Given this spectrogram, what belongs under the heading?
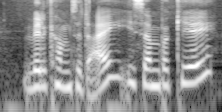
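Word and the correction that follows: Bachiri: Jeg vil bare sige, det udtales Bashiri. – Bashiri. – Ja, det er fordi, det er en fransk ting.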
